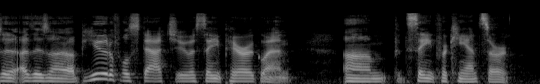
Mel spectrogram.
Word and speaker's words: Peregrine: Peregrine. – Yeah. – Peregrine. – Peregrine. That's it. Peregrine.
